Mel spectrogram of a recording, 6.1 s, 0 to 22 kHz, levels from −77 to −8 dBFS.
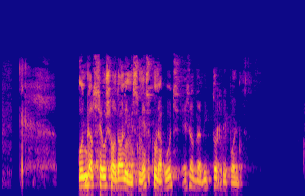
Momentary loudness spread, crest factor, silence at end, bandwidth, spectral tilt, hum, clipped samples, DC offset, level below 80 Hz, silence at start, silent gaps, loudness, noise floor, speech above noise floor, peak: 23 LU; 16 dB; 1.25 s; 8.2 kHz; -5.5 dB/octave; none; under 0.1%; under 0.1%; -56 dBFS; 0.4 s; 1.15-1.57 s; -16 LUFS; -40 dBFS; 25 dB; -2 dBFS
